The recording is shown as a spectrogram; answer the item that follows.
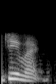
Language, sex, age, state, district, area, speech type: Urdu, female, 18-30, Maharashtra, Nashik, urban, conversation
